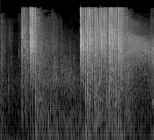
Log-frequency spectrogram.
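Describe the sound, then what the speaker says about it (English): Rapid gunfire bursts crackle in the Rebirth Resurgence video game, with two dense volleys of close, sharp shots and echoing reports. "Taking fire!"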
